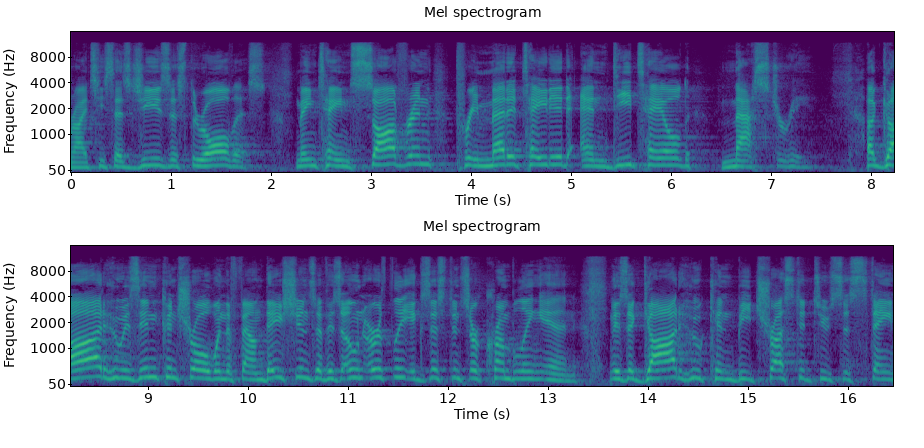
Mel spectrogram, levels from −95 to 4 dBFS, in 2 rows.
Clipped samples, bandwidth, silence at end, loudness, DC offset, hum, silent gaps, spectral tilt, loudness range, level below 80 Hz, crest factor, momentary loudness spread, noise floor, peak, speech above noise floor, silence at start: under 0.1%; 12.5 kHz; 0 s; -32 LUFS; under 0.1%; none; none; -3.5 dB/octave; 3 LU; -66 dBFS; 18 dB; 10 LU; -56 dBFS; -14 dBFS; 23 dB; 0 s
